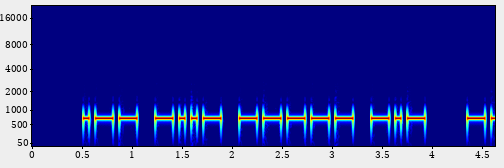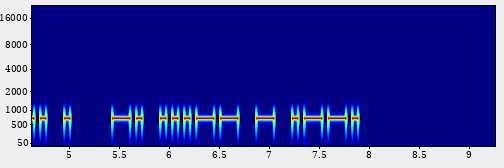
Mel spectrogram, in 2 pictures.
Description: Morse code, heard as a keyed tone, about 20 wpm, 700 Hz. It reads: WX0K DE N3TP
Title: USA Callsign DE Callsign - 4 Characters - 20wpm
